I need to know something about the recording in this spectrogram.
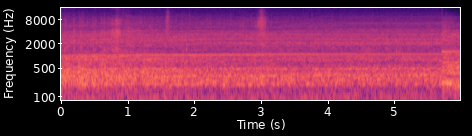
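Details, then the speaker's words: Hcalory TB2S Plus tent heater just kicked on after its clicking start, with fuel smell from the exhaust: an even blower roar with a faint steady tone and no popping or surging. It is burning and running normally. "It is a lot quieter than I would have expected. So it just kicked on. You can really hear it putting out the heat now."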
